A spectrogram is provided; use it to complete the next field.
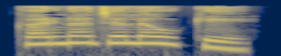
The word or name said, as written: ಕರ್ಣಜಲೌಕೆ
